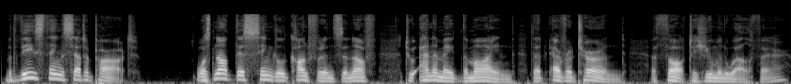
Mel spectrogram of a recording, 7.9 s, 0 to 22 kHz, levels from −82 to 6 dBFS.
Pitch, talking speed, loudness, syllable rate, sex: 120 Hz, 175 wpm, -18 LUFS, 5.8 syllables/s, male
